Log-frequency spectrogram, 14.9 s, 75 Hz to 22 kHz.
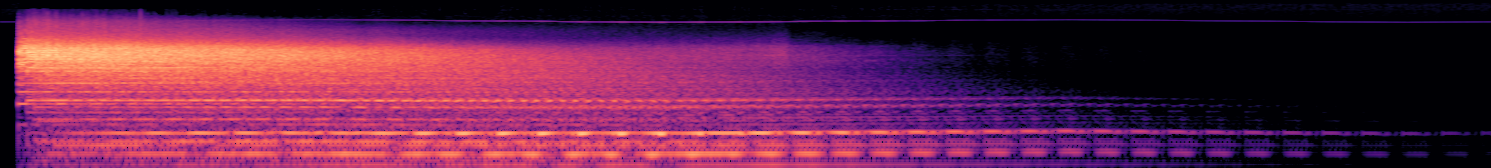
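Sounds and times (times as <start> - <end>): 
dirty guitar: 0.2 - 12.0.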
